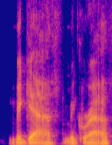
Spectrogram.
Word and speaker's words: McGrath: has an individual by the name of Joanna McGrath, how you say it?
